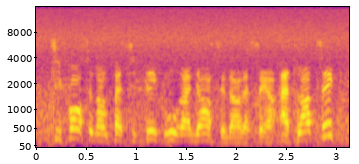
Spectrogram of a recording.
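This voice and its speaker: Lively rises and falls in the voice, with clear noise in the background. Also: man. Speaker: weather TV host. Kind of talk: live TV broadcast. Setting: outdoor festival site.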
